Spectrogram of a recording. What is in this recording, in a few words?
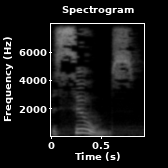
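"Bassoons", English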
